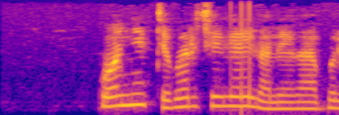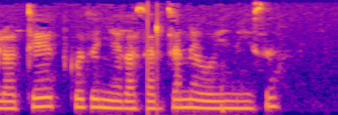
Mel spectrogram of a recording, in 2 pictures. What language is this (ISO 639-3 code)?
kln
